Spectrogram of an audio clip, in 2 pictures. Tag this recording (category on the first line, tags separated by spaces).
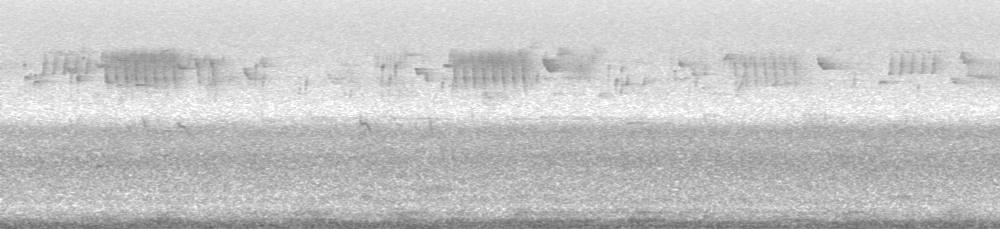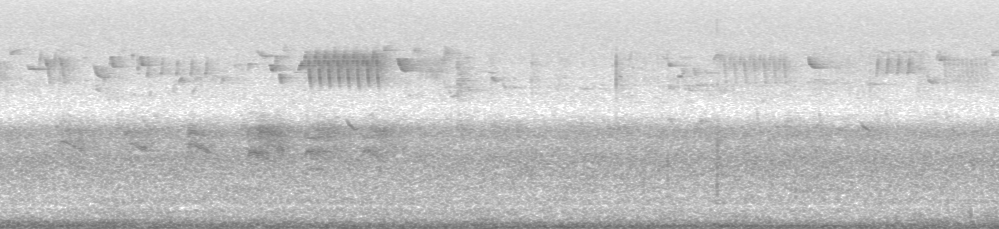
Soundscapes > Nature
alice-holt-forest field-recording natural-soundscape phenological-recording raspberry-pi soundscape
